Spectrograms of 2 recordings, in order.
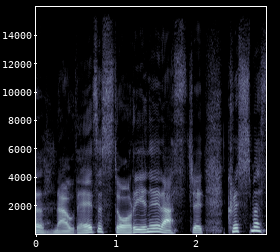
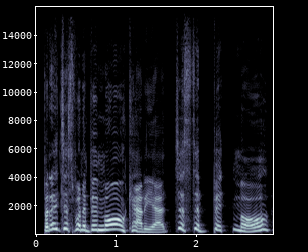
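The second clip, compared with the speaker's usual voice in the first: pleading; 9 semitones higher, 5 dB louder than usual. Acted. Mam begs for more lines.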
